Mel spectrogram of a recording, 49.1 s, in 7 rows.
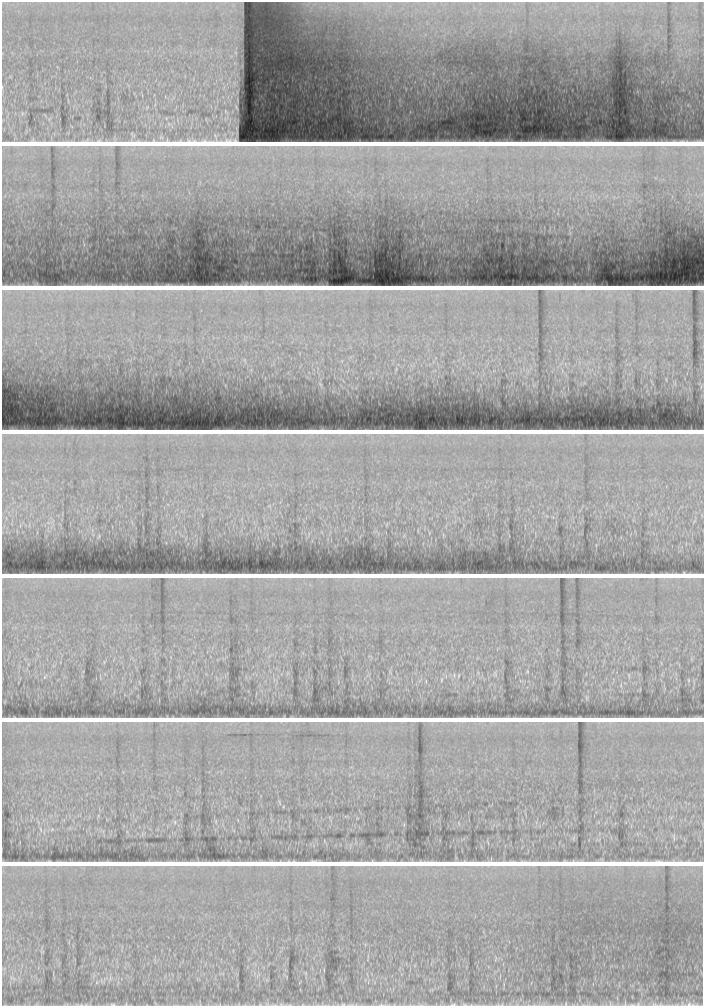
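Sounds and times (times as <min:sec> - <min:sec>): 
close thunder: 0:02.4 - 0:31.9, 0:33.1 - 0:41.6.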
